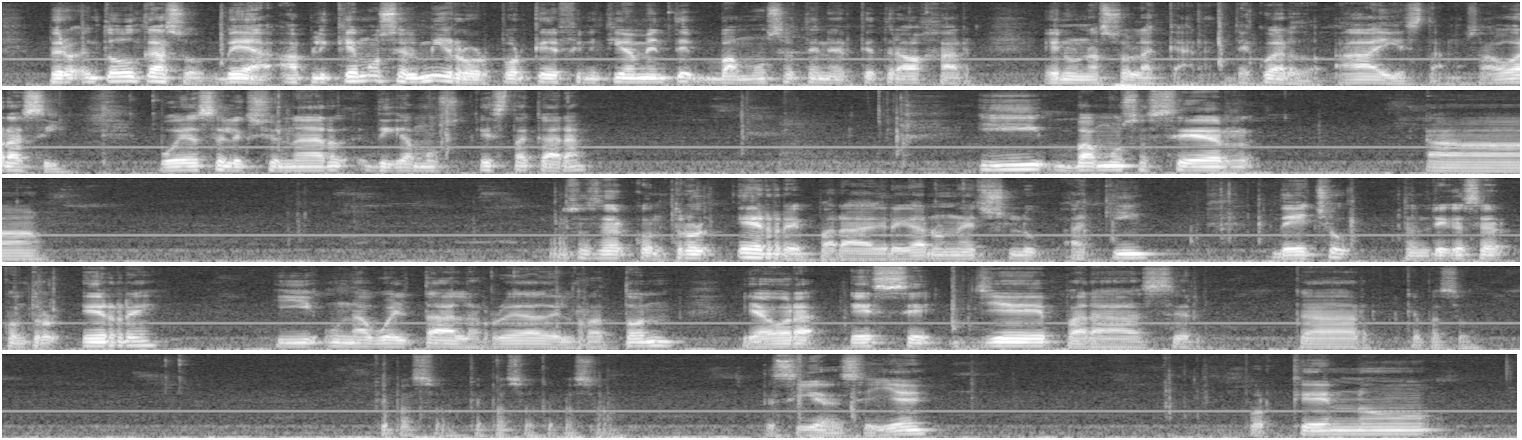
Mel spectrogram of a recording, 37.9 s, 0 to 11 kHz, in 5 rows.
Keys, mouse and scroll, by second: 0.0 click, 0.5 Tab, 1.3 Tab, 3.2 click, 4.6 click, 5.8 click, 6.2 Tab, 7.0-8.1 drag, 8.2 click, 9.1 shift+click, 10.0-12.2 shift+drag, 18.6 ctrl+r, 19.9 click, 20.7 Escape, 21.8 ctrl+z, 22.9 ctrl+r, 24.0 scroll up 1, 25.2 click, 25.6 Escape, 27.0 s, 27.6 y, 28.6 Escape, 31.2 click, 32.8 shift+click, 34.2 s, 34.6 y, 36.2 Escape.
